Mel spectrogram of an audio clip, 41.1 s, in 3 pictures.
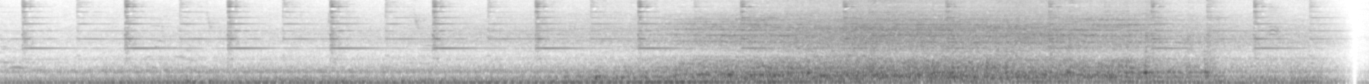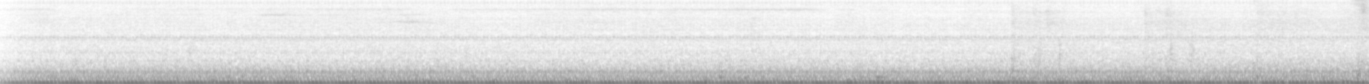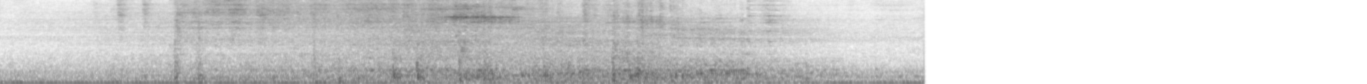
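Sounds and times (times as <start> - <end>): train rolling on rails: 0.0 - 36.6
high wheel squeal: 27.2 - 36.6.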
